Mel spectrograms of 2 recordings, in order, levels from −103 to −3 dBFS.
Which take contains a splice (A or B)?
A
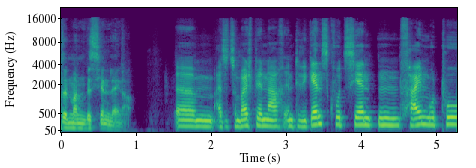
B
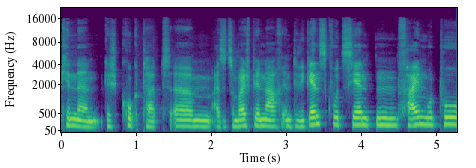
A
